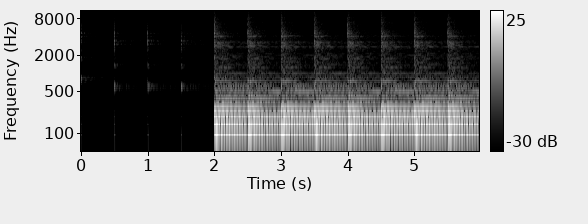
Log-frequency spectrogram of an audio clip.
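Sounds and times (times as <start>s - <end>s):
blues rhythm: 1.5s - 5.9s.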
